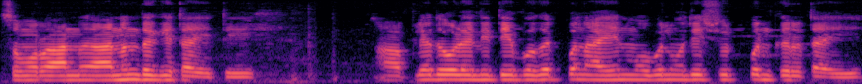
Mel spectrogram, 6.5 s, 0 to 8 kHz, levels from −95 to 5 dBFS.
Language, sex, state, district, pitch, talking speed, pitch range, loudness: Marathi, male, Maharashtra, Pune, 165 Hz, 175 wpm, 155-170 Hz, -26 LUFS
